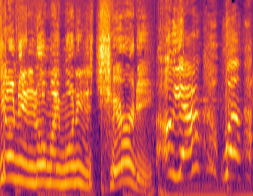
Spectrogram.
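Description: A young woman shouts back loudly, close by.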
